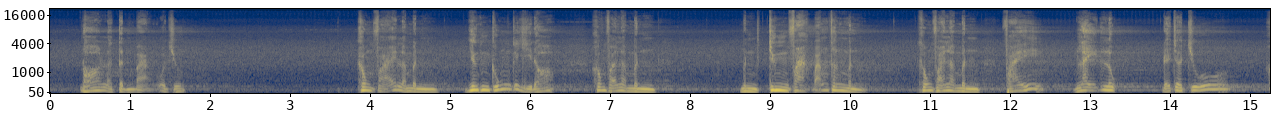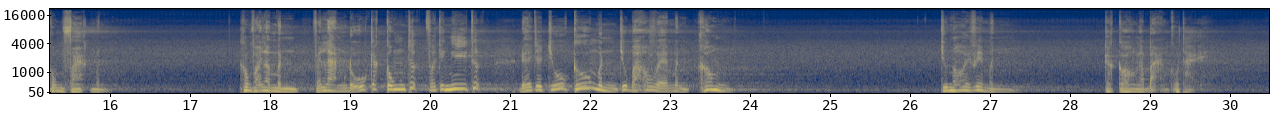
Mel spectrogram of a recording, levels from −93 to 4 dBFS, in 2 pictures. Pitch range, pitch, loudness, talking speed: 125-180 Hz, 155 Hz, -23 LUFS, 140 wpm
